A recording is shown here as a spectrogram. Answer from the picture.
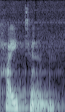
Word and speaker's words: chitin: step on it so notice i'm saying chitin okay it's kind of like kite with an n on it if you were going to go fly a kite right that's the pronunciation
